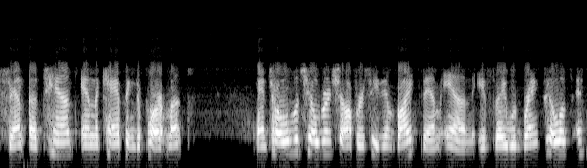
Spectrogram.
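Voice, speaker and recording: A woman radio host reading a comic letter aloud, in a deadpan, list-like way. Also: mid-range voice, no room sound. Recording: tinny phone-like dry radio audio.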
